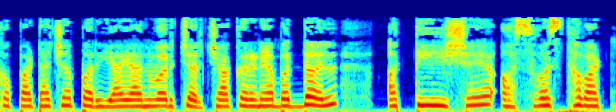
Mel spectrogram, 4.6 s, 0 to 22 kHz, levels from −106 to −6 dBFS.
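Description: It's a speech clip with MP3 compression throughout, likely a low bitrate encode around 40 kbps: nothing above 11.1 kHz, with plainly audible watery, swirly artifacts and metallic chirps on the sibilants.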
